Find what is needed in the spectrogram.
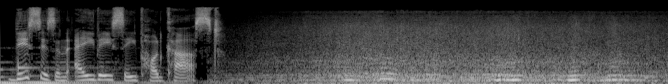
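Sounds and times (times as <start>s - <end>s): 
speech: 0.1s - 2.4s, 5.0s - 6.4s
honeybees buzzing around beehives on a farm: 1.4s - 6.6s.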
